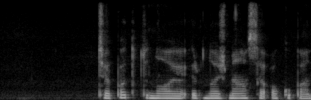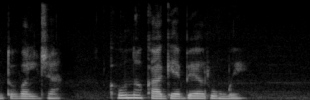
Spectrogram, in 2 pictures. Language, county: Lithuanian, Kaunas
